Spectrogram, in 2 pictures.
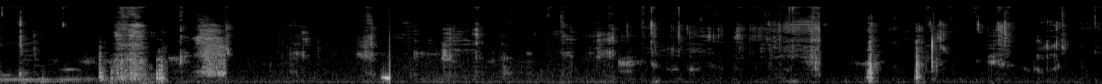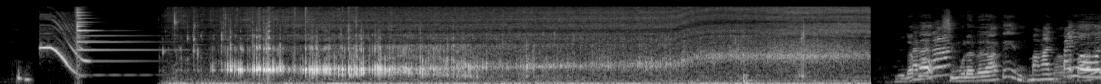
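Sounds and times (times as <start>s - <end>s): person chewing and biting food: 1.7s - 11.2s, 12.7s - 19.6s
mouth clicks: 12.6s - 19.8s.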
